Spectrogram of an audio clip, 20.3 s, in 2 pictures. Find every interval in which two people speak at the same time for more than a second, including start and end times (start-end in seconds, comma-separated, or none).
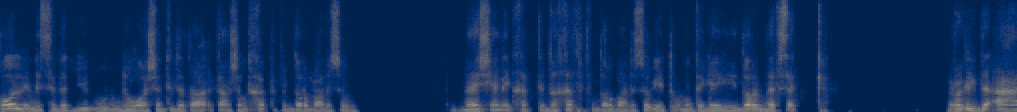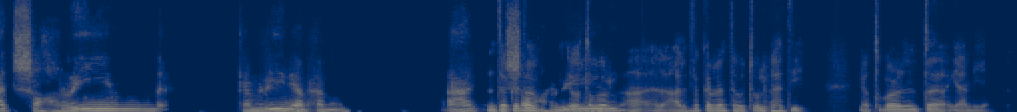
15.1-16.4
